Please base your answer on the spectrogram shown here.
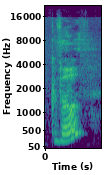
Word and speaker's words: Kvothe: Kvothe, I think is how you pronounce it.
